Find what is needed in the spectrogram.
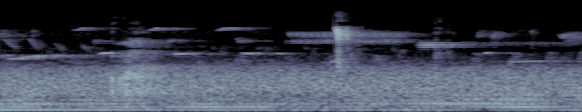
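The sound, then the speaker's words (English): Bird chirping: faint, high twittering notes over a steady low hum, with one brief, sharper chirp partway through. “I'm going to throw something at this bird,”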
